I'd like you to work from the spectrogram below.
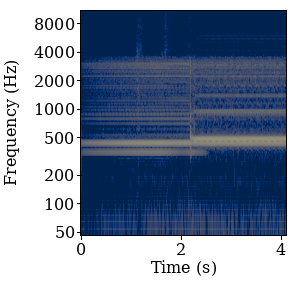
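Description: A telephone line tone plays steadily, a sustained electronic hum that shifts to a slightly different, louder pitch partway through, clear and alone.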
